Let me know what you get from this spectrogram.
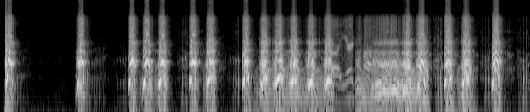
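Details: Beauty, a female Great Dane, tells her owner she has to go out: a long run of loud, sharp barks about three per second, broken by a warbling, wavering moan in the middle, with a person's voice faintly present.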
